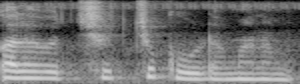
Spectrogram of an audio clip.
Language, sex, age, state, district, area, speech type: Telugu, female, 18-30, Telangana, Sangareddy, urban, spontaneous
